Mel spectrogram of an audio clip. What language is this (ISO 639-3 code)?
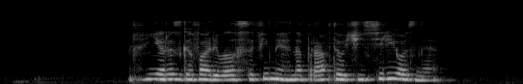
rus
